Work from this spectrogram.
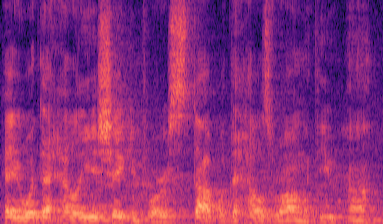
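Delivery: ordinary delivery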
